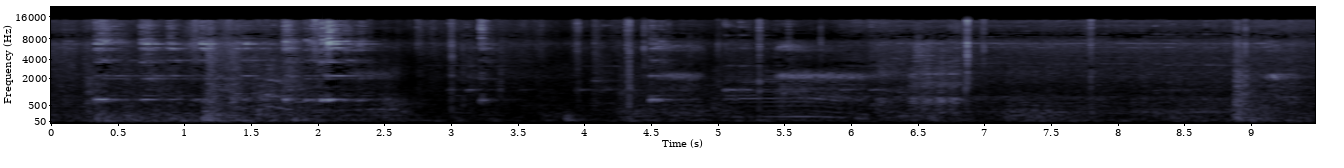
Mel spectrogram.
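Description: Sheep bleating several times, mixed with short sharp clicks of hand-held hoof shears snipping a sheep's overgrown hoof.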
